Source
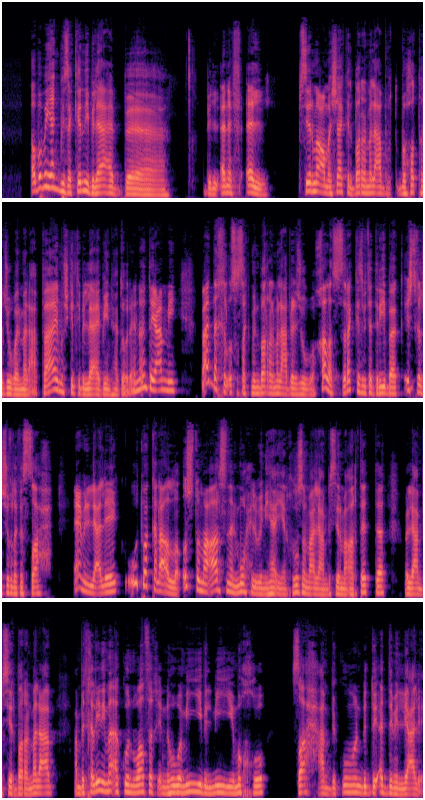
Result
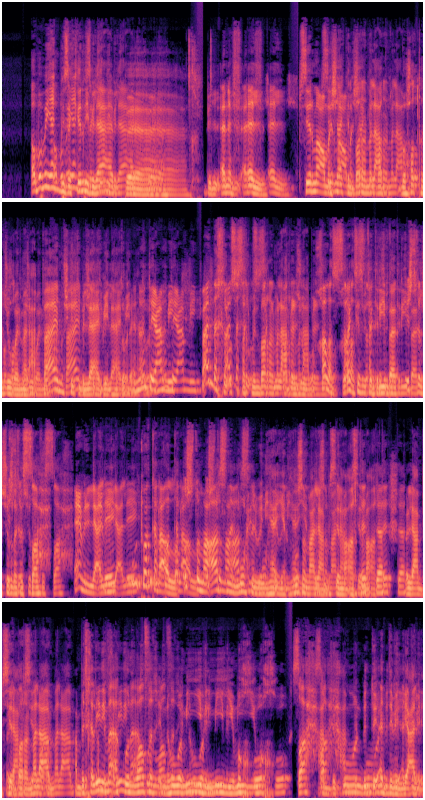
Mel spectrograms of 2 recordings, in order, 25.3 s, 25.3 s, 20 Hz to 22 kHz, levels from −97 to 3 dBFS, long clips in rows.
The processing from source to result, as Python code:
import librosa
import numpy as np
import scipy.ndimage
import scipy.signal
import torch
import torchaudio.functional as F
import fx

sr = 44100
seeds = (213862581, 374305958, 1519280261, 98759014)

y = fx.high_shelf(x, sr, hz=4700.0, db=4.5)
y = y + 10.0 ** (-6.0 / 20.0) * np.pad(y, (int(327 * sr / 1000.0), 0))[:len(y)]
y = fx.sustainer(y, sr, db_per_s=76.0)
y = F.gain(torch.from_numpy(y), 6.5).numpy()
